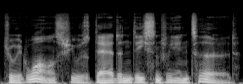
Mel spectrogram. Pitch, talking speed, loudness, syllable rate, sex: 90 Hz, 220 wpm, -16 LUFS, 5.5 syllables/s, male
